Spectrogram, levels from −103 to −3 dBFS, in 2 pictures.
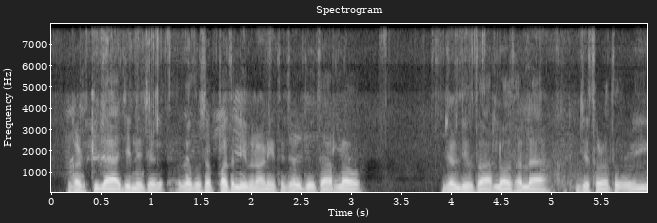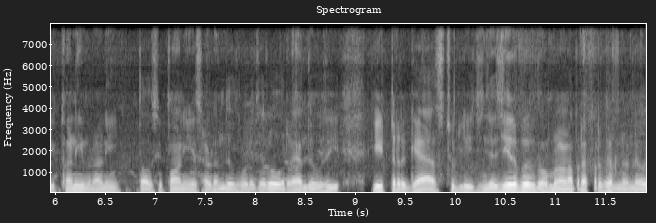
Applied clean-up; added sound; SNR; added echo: neural mask model Resemble Enhance denoiser.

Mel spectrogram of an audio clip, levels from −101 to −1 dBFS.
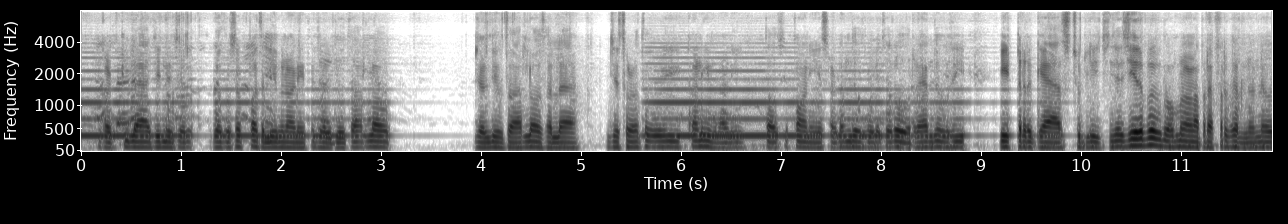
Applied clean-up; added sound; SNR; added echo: neural mask model RNNoise.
